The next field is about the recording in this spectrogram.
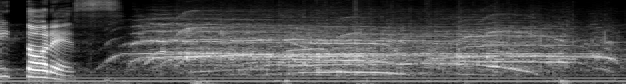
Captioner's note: applause and cheering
